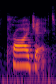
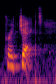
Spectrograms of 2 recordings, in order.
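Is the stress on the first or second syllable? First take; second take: first; second. First: The stress is on the first syllable. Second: The stress is on the second syllable. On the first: It is a noun. "When it's a noun, it's project" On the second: It is a verb. "here it's a verb and we pronounce it project"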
